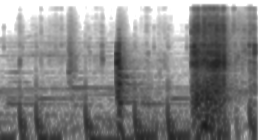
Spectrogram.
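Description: Playing cards being shuffled: a few short, crisp bursts of card noise, then a longer, denser riffle near the end, heard alone without voices.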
